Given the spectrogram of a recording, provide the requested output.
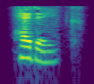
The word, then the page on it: headache: ‘hed,eık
